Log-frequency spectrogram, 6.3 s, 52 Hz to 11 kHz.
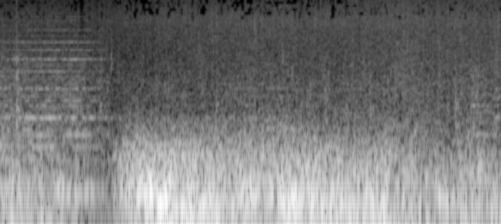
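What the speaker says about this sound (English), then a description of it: "I'd say it's high time we find some cover from this storm, Captain." A thunderstorm in the Assassin's Creed 3 Remastered game brings a deep rolling thunder rumble that swells after a moment, over steady heavy rain hiss, loud and continuous, with no speech.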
